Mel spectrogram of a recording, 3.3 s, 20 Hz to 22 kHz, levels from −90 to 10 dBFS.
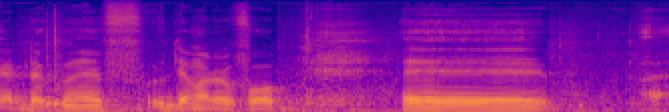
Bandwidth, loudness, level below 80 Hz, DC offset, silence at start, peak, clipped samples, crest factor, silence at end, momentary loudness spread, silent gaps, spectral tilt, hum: over 20 kHz; -23 LUFS; -54 dBFS; under 0.1%; 0 s; -6 dBFS; under 0.1%; 18 dB; 0 s; 16 LU; none; -6 dB/octave; none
